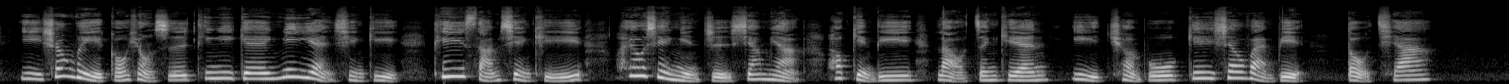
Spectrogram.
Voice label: 客語; 第三選區

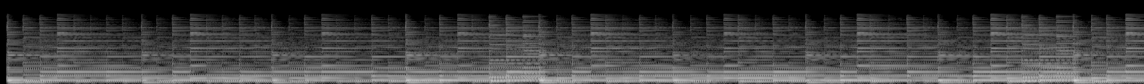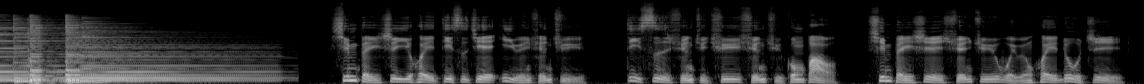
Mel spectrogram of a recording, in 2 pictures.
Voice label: 國語; 新北市; 有聲公報; 市議員

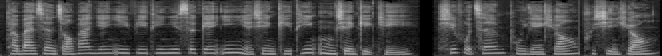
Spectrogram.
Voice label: 前言 客語; 彰化縣; 縣議員; 第五選舉區; 有聲公報

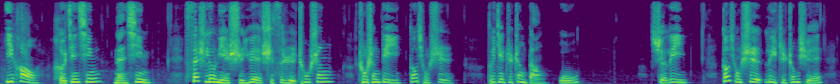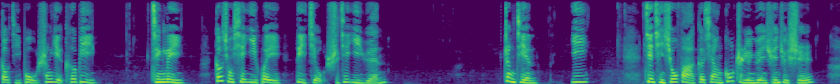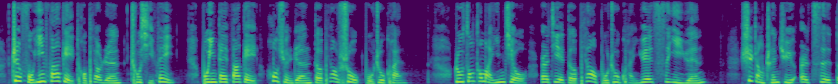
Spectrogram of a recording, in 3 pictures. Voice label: 國語; 第五選區

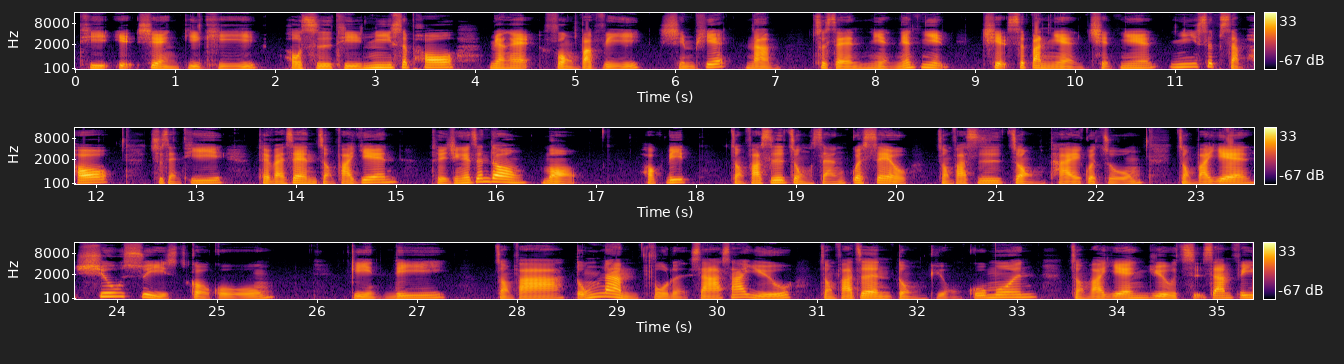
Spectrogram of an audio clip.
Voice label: 客語; 彰化縣; 有聲公報; 縣議員; 第一選區

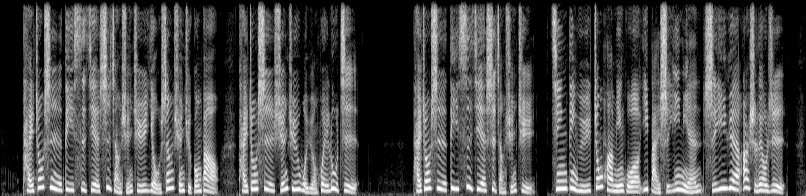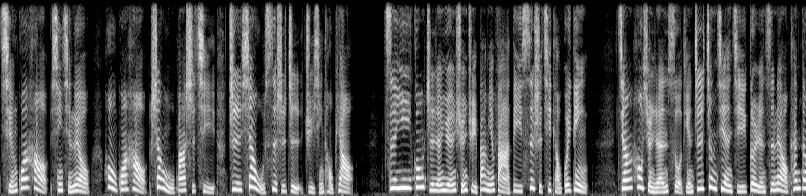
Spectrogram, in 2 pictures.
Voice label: 市長 前言 國語; 臺中市; 有聲公報

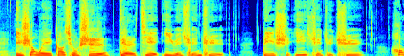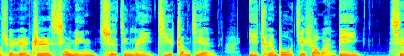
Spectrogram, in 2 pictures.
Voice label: 國語, 有聲選舉公報; 高雄市; 高雄市市長議員有聲選舉公報; 第十一選區

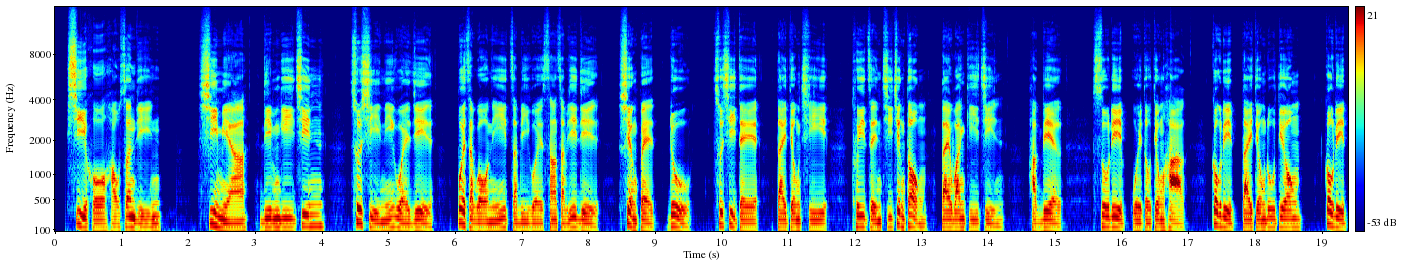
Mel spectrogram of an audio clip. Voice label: 台語; 臺中市; 有聲公報; 市議員; 第12選區

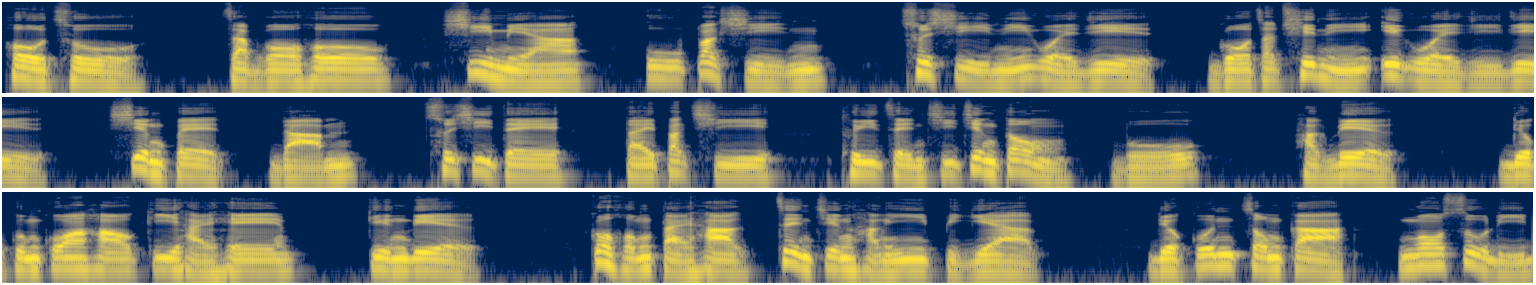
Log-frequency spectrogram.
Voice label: 台語, 有聲公報; 市議員

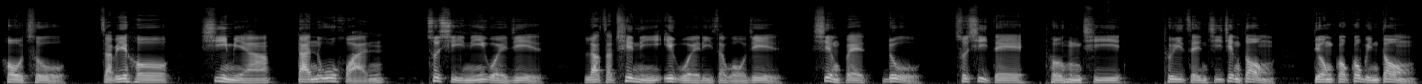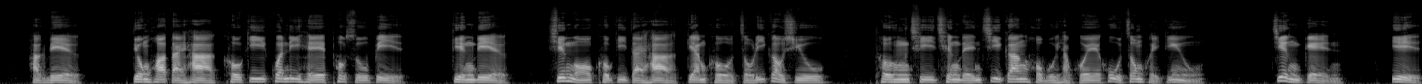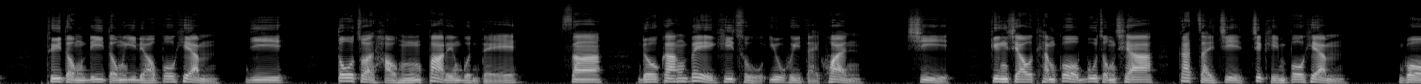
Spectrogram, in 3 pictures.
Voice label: 台語; 有聲公報; 市議員

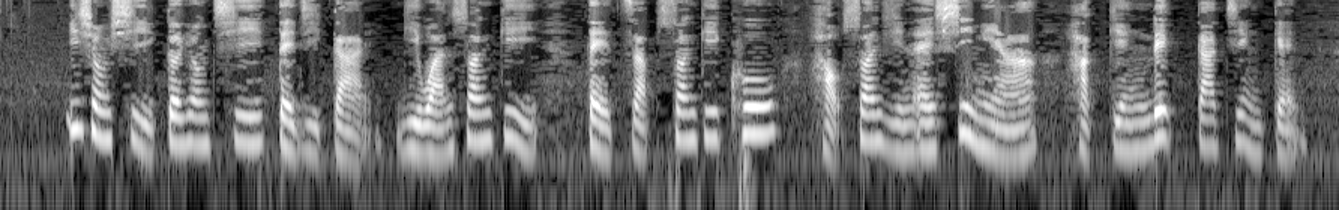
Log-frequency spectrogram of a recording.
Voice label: 台語; 高雄市; 高雄市市長議員有聲選舉公報; 第十選區

